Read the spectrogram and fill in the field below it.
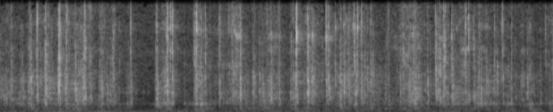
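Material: Plastic.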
